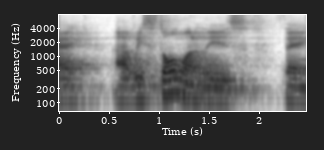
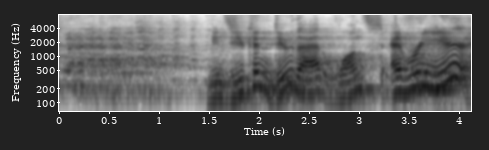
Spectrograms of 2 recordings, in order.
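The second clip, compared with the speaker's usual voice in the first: punchline breaks into a high laughing squeak; 6 semitones higher, 3 dB louder, slower than usual. Real, not acted. Comic telling the crowd, laughing.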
